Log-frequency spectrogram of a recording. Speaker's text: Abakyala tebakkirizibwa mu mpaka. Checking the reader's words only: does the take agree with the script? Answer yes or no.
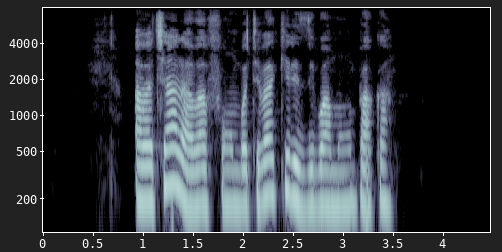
no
